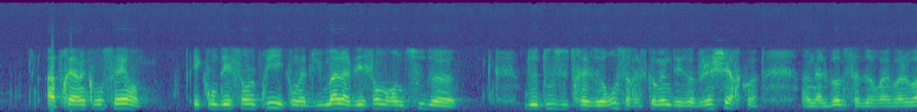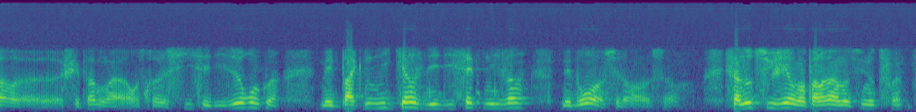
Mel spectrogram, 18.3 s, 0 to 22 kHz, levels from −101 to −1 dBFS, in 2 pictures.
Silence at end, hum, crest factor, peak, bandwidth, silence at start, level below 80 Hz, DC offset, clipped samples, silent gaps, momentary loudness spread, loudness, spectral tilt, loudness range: 0.15 s; none; 18 dB; -6 dBFS; 19.5 kHz; 0.45 s; -72 dBFS; under 0.1%; under 0.1%; none; 14 LU; -24 LUFS; -5 dB/octave; 5 LU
